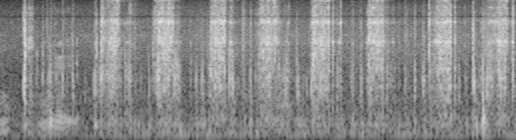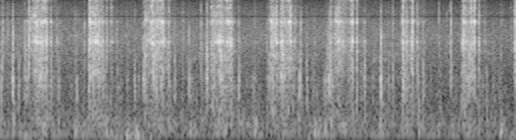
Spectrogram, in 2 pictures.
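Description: Ratchet wrench clicking in a steady back-and-forth rhythm, a little under three strokes a second. It is turning a two-inch alignment bolt that draws a T-nut and T-nut sleeve together into the wood.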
